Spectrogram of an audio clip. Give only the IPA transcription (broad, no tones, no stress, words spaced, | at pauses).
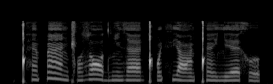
ǃʰɛ̃pæ̃ːɡ͡ǁɔ zɔːdʎĩ zæːǃʼɔ̃fʲæʕɛ̃ ǃɛ̃i̯lʲɛːxʊ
